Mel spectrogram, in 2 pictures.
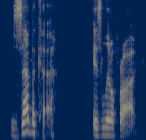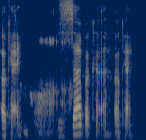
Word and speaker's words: Zabka: he speaks czech fluently the czech translation of her surname pronounced zebekah is little frog okay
